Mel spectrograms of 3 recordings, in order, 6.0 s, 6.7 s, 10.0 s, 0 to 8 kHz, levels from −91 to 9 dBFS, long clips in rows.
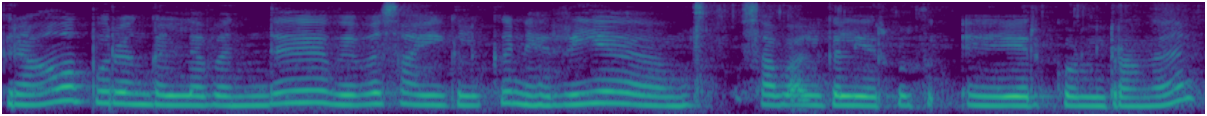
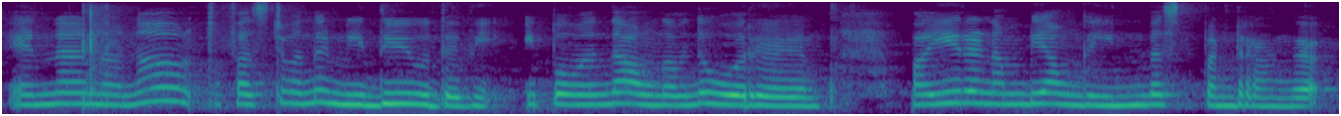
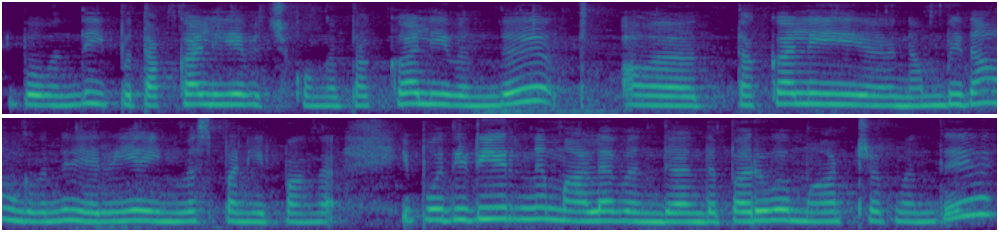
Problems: none marked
